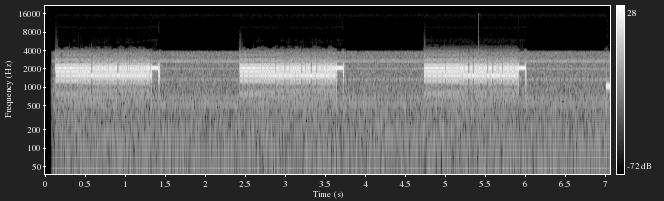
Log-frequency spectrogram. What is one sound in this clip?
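A weather radio blares three harsh, buzzing data bursts.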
